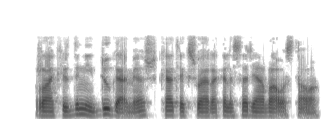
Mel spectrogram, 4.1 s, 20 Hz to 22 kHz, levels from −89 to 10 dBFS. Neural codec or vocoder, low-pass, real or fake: none; 7.2 kHz; real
